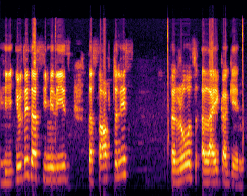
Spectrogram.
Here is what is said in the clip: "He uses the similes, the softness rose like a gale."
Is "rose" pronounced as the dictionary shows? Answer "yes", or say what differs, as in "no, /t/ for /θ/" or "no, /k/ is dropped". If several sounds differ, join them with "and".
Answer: yes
